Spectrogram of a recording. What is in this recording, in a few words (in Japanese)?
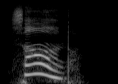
"サウンド", kawaii voice; 音ゲー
